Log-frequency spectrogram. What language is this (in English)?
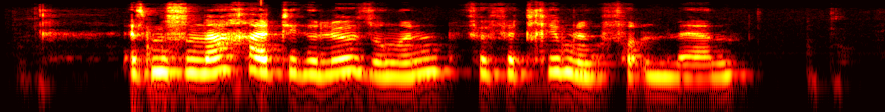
German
